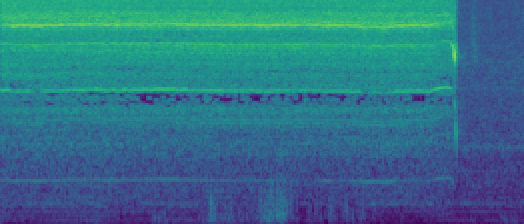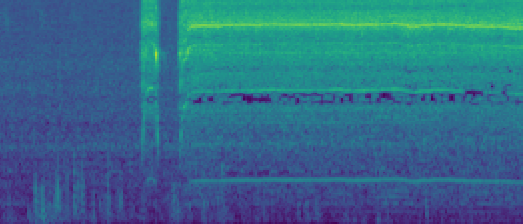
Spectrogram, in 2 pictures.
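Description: Cordless drill with a spade bit boring into a wooden beam: a steady motor whine runs for about four and a half seconds and stops, a few knocks follow as the drill is moved, and the drill starts again about seven seconds in on the next hole.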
